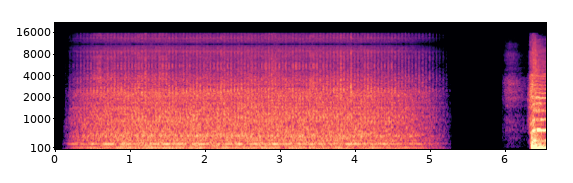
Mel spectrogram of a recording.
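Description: A steady machine-like running noise with a low hum. It fades in over the first half second and fades out about five seconds in, giving way to silence.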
